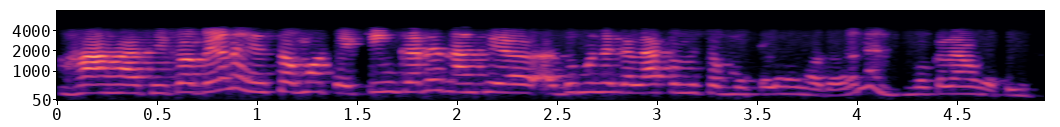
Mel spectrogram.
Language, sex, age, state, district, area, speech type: Sindhi, female, 30-45, Gujarat, Surat, urban, conversation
